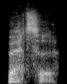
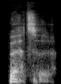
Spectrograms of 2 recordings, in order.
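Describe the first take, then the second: First: The middle consonant is a hard t. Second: The same.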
